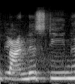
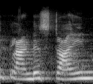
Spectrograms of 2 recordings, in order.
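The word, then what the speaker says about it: clandestine: उसके बाद क्लैंडेस्टीन, देखिए प्रोनाउंसिएशन क्लैंडेस्टीन है, क्लैंडेस्टाइन मत पढ़िए इसे, क्लैंडेस्टीन इज द वर्ड।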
